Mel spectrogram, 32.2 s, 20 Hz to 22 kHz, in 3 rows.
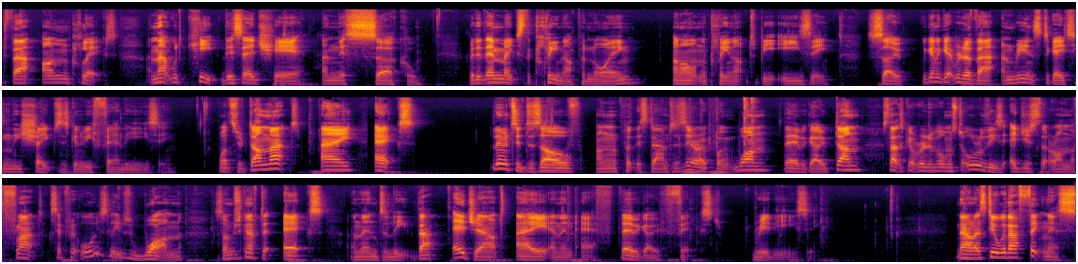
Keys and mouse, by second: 2.8 shift+middle click, 8.7 click, 9.6 shift+middle click, 13.8 a, 14.5 x, 16.9-18.2 drag, 21.6 shift+middle drag, 22.0 Tab, 22.6 click, 23.4 shift+middle drag, 24.3 x, 26.3 a, 27.1 f, 27.6 middle click, 28.2 shift+middle click, 28.9 middle click, 29.4 shift+middle drag, 30.3-30.6 middle drag.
